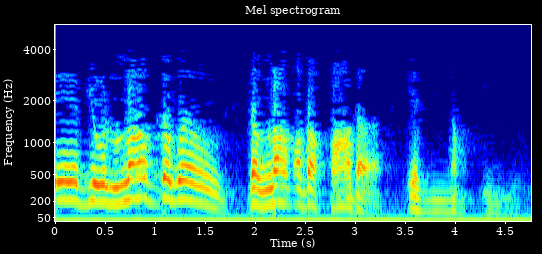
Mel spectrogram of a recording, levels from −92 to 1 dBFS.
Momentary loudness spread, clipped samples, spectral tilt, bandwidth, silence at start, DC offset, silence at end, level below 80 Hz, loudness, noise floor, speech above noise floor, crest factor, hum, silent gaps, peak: 14 LU; under 0.1%; -12.5 dB/octave; 3.5 kHz; 0 s; 0.8%; 0.3 s; -62 dBFS; -25 LUFS; -50 dBFS; 25 dB; 16 dB; none; none; -10 dBFS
